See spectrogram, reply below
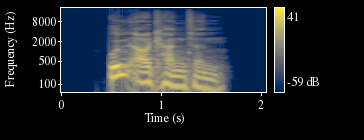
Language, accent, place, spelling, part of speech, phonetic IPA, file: German, Germany, Berlin, unerkannten, adjective, [ˈʊnʔɛɐ̯ˌkantn̩], De-unerkannten.ogg
- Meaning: inflection of unerkannt: 1. strong genitive masculine/neuter singular 2. weak/mixed genitive/dative all-gender singular 3. strong/weak/mixed accusative masculine singular 4. strong dative plural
